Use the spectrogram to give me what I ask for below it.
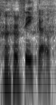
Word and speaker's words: Seiko: Sorry, how do you pronounce it? Seiko. Seiko.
